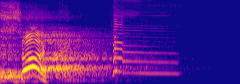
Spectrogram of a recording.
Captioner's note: party toots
